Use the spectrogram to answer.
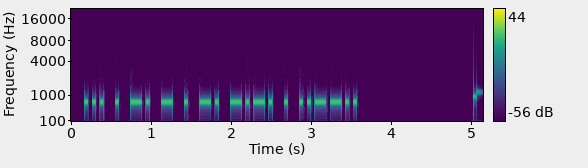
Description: Morse code, heard as a keyed tone, about 25 wpm, 700 Hz. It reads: SENTENCE?
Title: Sentences from Top 1000 Words - Review Part 1 - 25wpm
